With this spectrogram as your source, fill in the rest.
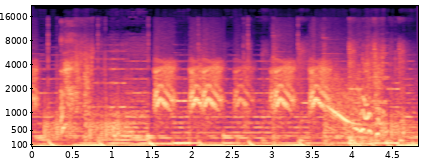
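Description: Crow cawing in the Mask of The Ring video game, a series of loud, harsh repeated caws over a dense, constant musical backdrop.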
